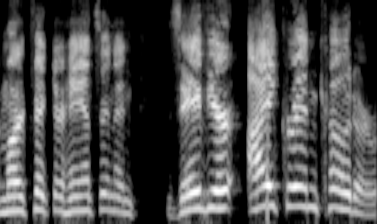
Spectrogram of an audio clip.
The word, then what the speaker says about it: Eikerenkoetter: here we are Mark Victor Hansen and Xavier Ian coder right I'm saying it right you got it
